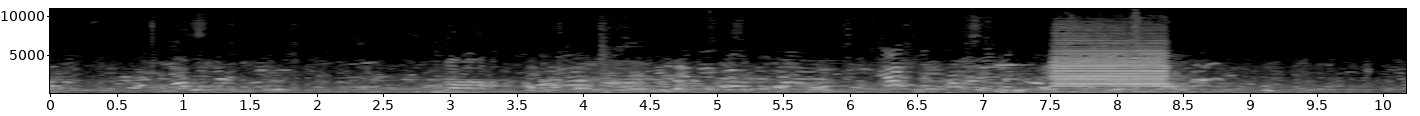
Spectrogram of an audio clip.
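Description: A stadium scoreboard horn sounds one steady blast of just under a second, over the chatter of players and spectators. It marks the pregame countdown clock reaching zero.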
